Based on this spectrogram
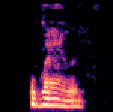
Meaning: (adjective) 1. Cautious of danger; carefully watching and guarding against deception, trickery, and dangers; suspiciously prudent 2. Characterized by caution; guarded; careful; on one's guard
- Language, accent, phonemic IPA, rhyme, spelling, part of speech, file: English, Southern England, /ˈwɛə.ɹi/, -ɛəɹi, wary, adjective / verb, LL-Q1860 (eng)-wary.wav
